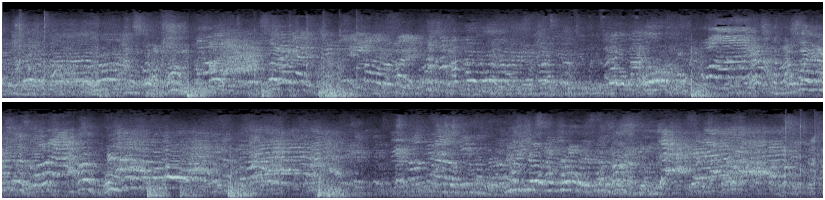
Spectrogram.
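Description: A crowd shouts and cheers indoors.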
